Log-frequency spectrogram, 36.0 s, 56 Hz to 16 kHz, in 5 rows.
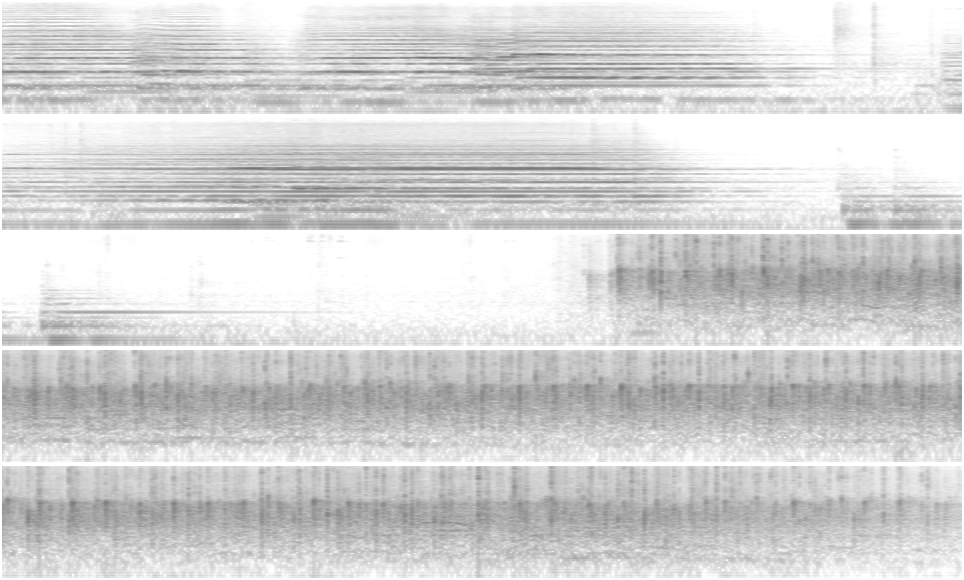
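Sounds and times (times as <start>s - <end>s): audience applause: 18.7s - 36.0s.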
